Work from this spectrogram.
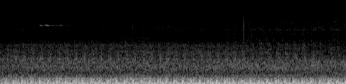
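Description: A 2022 Ducati Monster Plus with a quick shifter runs steadily, a low rapid engine throb pulsing evenly throughout, with no voices over it.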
